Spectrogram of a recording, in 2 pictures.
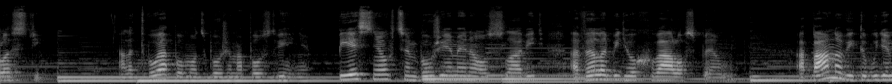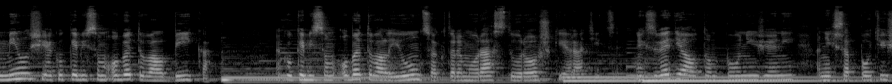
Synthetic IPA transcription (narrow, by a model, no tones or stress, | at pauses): lɛsci | ʔalɛt̪ʋɔjapɔmɔd͡zbɔʒɛmapɔzd̪ʋiɦɲɛpɪɛsɲɔʊxt͡sɛmbɔʒɪɛmɛnɔɔslaʋiɟʔa̰ʋɛlɛbiɟɦɔxʋaːlɔspɛʊmḭʔa̰paːnɔʋit̪ɔbuɟɛmilʃɪakɔkɛbisɔmʔɔ̰bɛt̪ɔʋalbiːkaʔakɔkɛbisɔmɔ̰bɛt̪ɔʋaljuːnt͡sakt̪ɔɾɛːmuɾast̪uːɾɔʃkiɦɾacit͡sɛɲɛɣzʋɛɟɪaɔt̪ɔmpɔɲiːʒɛniaɲɛxsapɔcɛ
